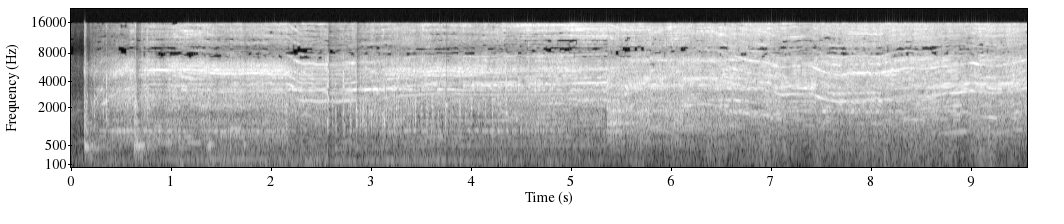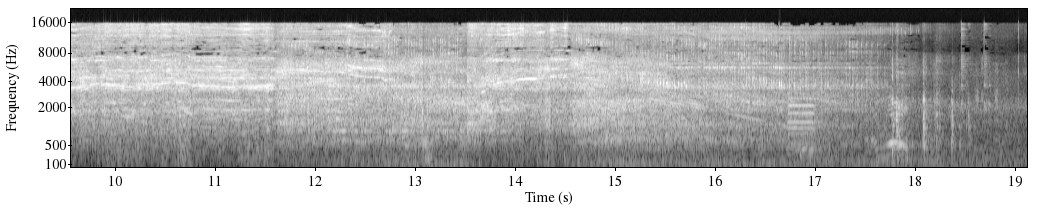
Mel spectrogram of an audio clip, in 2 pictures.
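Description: Handheld electric cutter with a toothed circular blade starting up and sawing through a green bamboo pole. Its high motor whine rises and falls in pitch as the blade works through the cut, then winds down near the end.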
